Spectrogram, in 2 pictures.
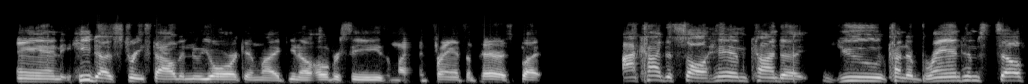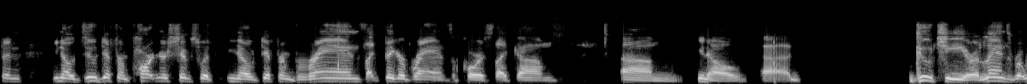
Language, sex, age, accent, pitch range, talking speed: English, male, 20-39, American, 130-175 Hz, 165 wpm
